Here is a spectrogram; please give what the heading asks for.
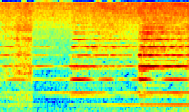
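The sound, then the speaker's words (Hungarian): Church bells ringing, quiet and sustained, with long humming partials; fresh strikes swell the sound roughly every second. “És akkor megkondultak a harangok.”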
